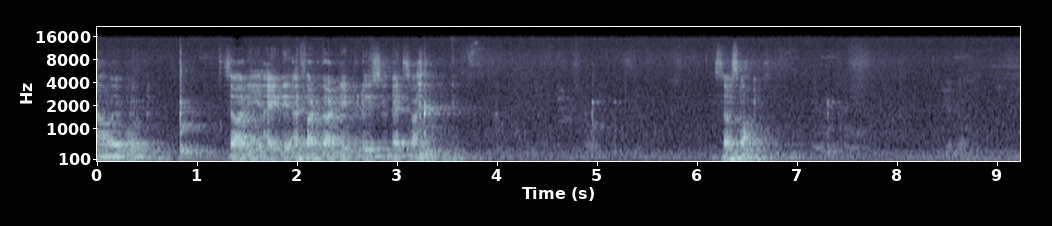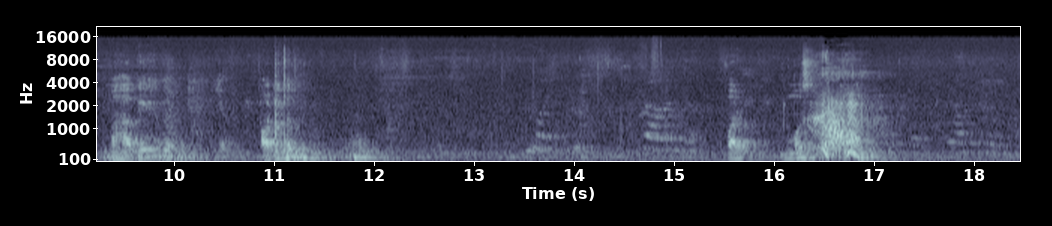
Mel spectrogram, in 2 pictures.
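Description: A man speaks through a microphone in bursts, heard over loudspeakers in an echoing hall.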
